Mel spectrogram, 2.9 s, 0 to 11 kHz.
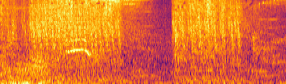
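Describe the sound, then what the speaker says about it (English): A dense, roaring burst of impact gun fire in the video game Mass Effect 2. It is a loud, continuous rush of noise with no separate shots, steady for about three seconds. "Firing an impact gun!"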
